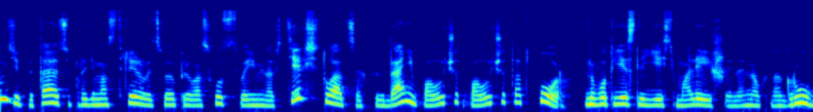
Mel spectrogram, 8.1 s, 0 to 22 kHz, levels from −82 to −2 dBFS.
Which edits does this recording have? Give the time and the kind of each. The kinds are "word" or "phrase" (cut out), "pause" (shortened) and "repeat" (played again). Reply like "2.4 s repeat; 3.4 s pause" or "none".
4.6 s repeat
